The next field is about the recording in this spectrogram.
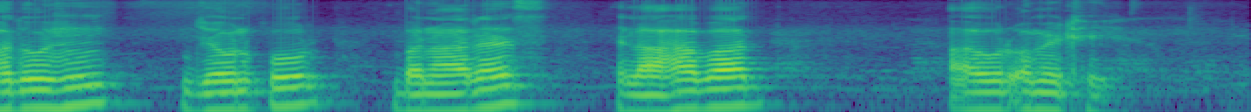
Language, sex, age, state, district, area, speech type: Hindi, male, 30-45, Uttar Pradesh, Jaunpur, rural, spontaneous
